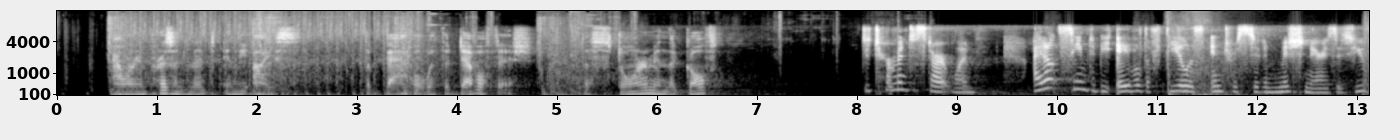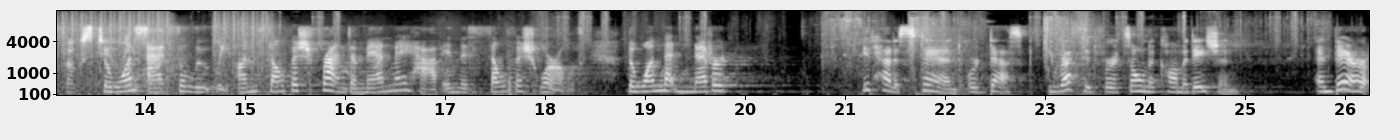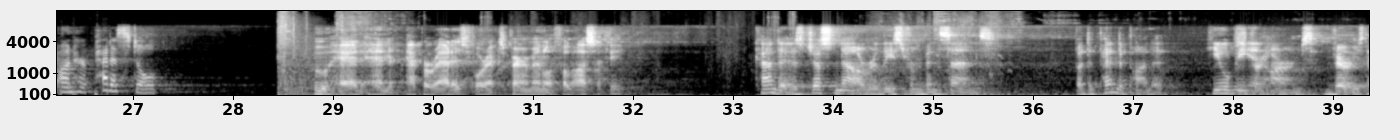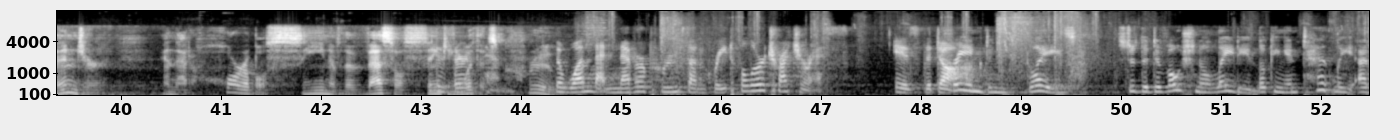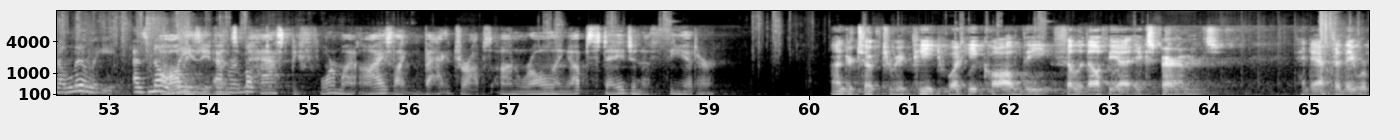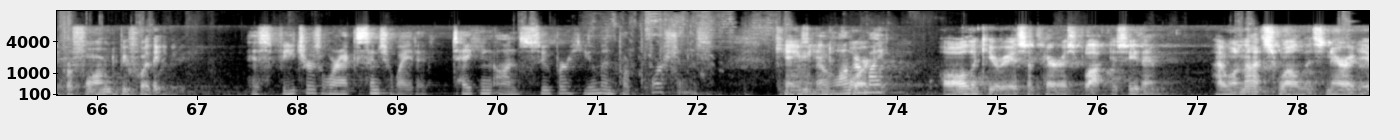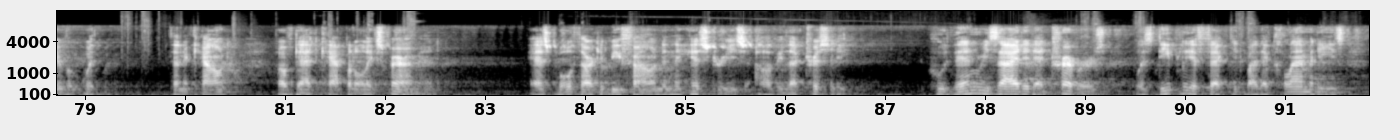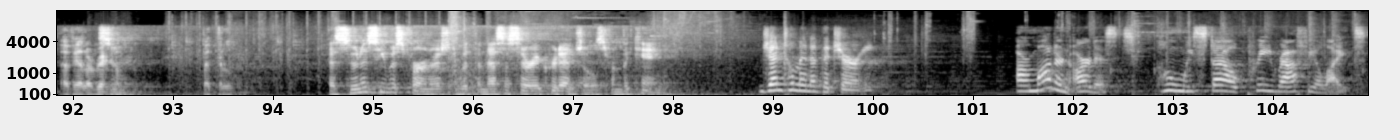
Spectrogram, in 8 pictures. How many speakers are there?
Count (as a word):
six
